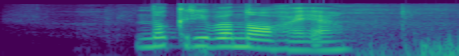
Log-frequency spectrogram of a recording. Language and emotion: Russian, neutral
